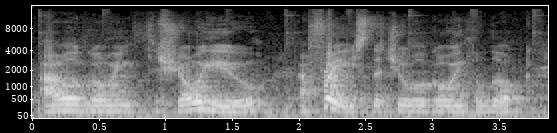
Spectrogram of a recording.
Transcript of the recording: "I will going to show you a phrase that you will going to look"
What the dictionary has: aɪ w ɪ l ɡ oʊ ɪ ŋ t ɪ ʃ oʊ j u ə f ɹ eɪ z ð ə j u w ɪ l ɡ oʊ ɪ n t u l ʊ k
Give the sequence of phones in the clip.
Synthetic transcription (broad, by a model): aɪ w ɪ l ɡ oʊ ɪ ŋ t ɪ ʃ oʊ j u ə f ɹ eɪ z ð ə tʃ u w ɪ l ɡ oʊ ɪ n t u l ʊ k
